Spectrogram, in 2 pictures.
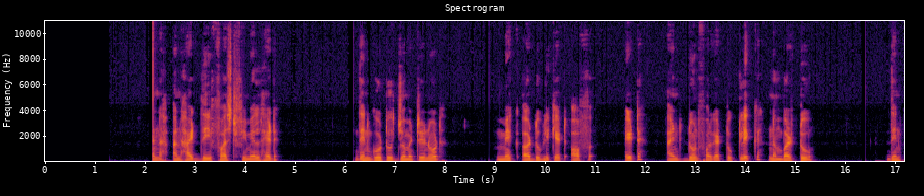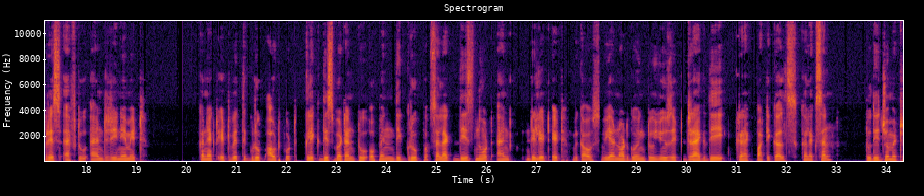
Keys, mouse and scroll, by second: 1.0 click, 2.0 click, 6.3 click, 6.7 scroll up 3, 6.9-7.5 scroll down 4, 7.5 click, 8.2 click, 8.9 click, 11.8 shift+d, 15.6-23.9 drag, 23.9 ctrl+z, 26.7 Delete, 31.2 click.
